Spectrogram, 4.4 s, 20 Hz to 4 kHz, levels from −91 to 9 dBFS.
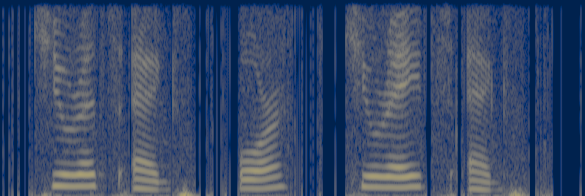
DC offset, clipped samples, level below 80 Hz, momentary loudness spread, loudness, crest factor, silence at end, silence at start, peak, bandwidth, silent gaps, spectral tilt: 0.3%; under 0.1%; -42 dBFS; 16 LU; -32 LUFS; 16 dB; 0.25 s; 0.25 s; -16 dBFS; 4 kHz; 1.49-1.54 s, 1.72-1.78 s, 2.41-2.59 s, 3.19-3.23 s, 3.96-4.01 s; -4 dB/octave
